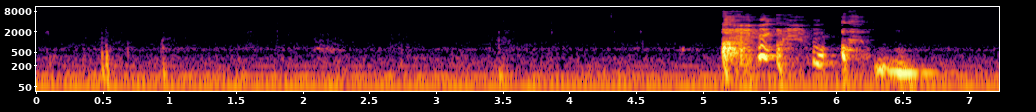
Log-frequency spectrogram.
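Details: Child ill with high fever, phlegm and runny nose, on medication: after several seconds of quiet room sound, a short run of about three coughs, then a brief low voiced sound.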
